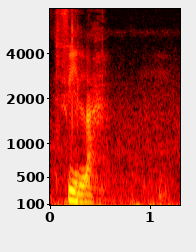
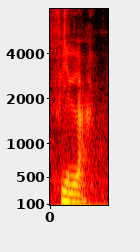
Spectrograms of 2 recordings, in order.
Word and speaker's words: fìlà: Now, this alphabet, you pronounce it as if you want to pronounce them like, for example, a name like Philip. Yeah. Fi. As if you want to pronounce Philip. Fi.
